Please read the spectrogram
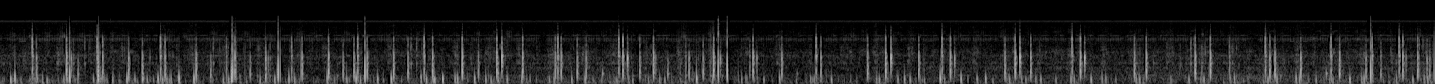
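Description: A runner's footfalls crunching on a gravel and dirt trail in a quick, even rhythm of several steps a second.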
